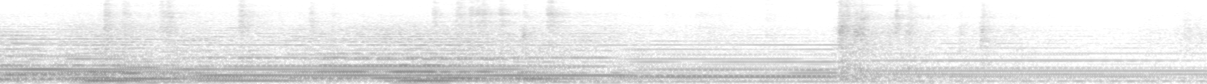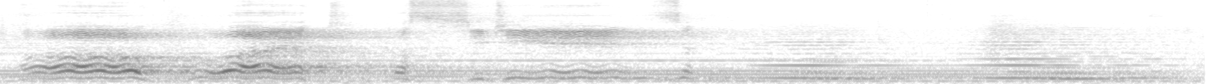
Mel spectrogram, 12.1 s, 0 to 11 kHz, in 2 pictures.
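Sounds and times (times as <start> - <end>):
sustained orchestral chords: 0.0 - 12.0
operatic tenor singing: 6.1 - 10.6.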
